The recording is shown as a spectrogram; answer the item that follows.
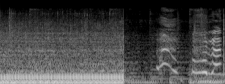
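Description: Motorcycle engine running at steady revs, cutting off suddenly a little over a second in.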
